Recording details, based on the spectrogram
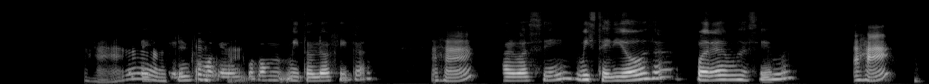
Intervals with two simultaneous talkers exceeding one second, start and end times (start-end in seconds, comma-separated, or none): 1.3-2.6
